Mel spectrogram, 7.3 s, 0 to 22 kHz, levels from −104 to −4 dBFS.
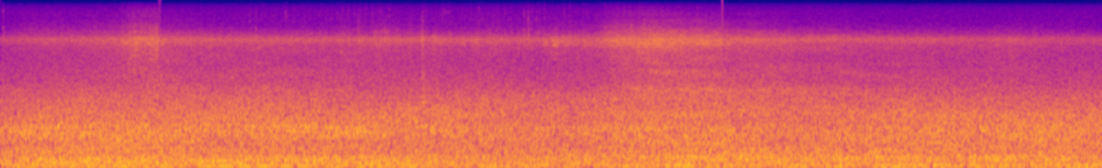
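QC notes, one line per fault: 1.06 s and 4.81 s, CD skip: the laser jumps to another turn of the disc's spiral, so a brief tick-like mute of a few milliseconds breaks the sound before playback resumes elsewhere.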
